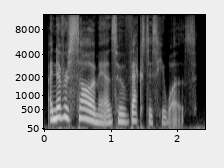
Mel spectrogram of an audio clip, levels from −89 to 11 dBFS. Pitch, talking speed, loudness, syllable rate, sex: 200 Hz, 245 wpm, -19 LUFS, 5.4 syllables/s, female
